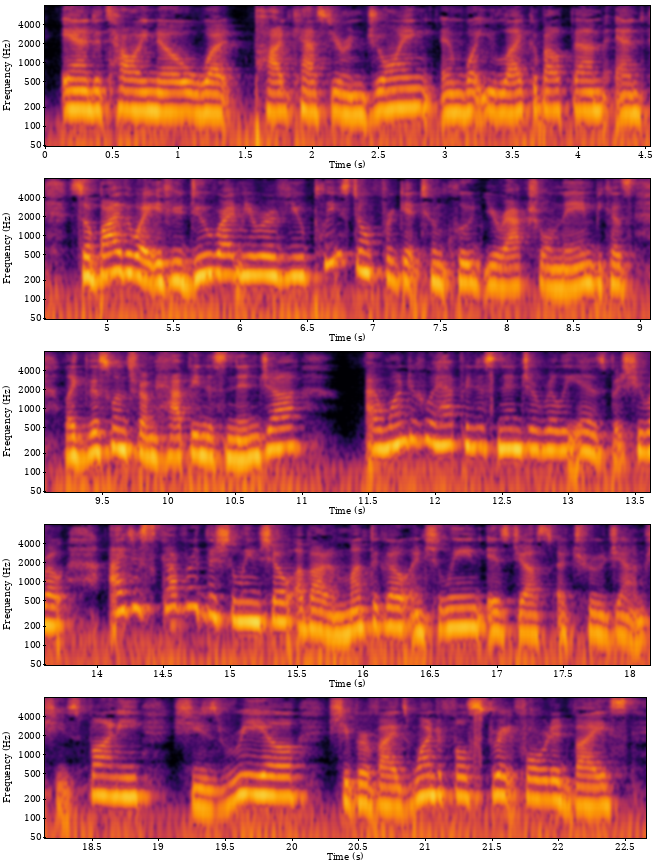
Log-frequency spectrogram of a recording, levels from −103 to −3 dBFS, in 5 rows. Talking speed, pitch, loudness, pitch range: 205 wpm, 180 Hz, -25 LUFS, 160-230 Hz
